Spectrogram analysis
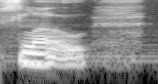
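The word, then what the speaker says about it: Slough: slow house house yeah it's spelled s-l-o-u-g-h but i think it's pronounced sort of slow uh and it it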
